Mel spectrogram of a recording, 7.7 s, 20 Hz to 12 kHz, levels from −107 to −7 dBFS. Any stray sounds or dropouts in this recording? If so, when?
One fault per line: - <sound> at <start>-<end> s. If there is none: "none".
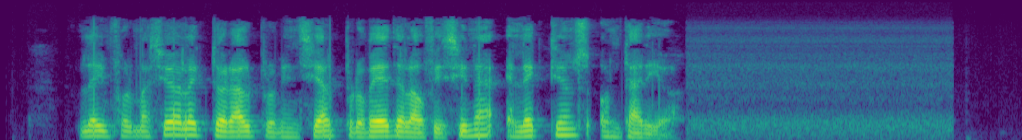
none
